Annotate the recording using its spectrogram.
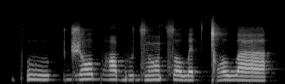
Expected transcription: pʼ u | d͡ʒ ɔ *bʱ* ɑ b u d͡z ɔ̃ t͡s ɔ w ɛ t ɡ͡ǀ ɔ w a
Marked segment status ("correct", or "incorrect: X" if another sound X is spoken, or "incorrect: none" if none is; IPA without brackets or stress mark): correct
